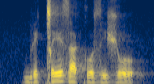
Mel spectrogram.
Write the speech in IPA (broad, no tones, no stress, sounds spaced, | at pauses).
b e ǀ e z a k o z i ʒ o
